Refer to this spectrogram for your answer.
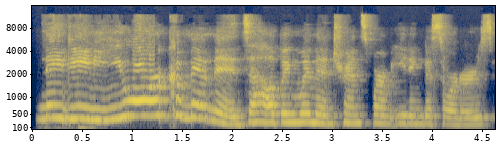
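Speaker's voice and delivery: high, loud gushing praise; gushing excitement. Real, not acted. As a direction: gush over her, thrilled.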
